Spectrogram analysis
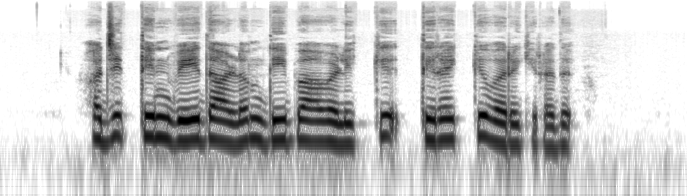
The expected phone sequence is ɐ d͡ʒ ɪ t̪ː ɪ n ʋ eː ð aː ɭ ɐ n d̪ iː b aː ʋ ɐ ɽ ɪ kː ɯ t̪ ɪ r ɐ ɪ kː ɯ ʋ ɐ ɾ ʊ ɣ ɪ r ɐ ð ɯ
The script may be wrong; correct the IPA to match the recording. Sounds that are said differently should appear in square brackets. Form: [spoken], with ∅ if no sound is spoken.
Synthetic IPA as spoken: ɐ d͡ʒ ɪ t̪ː ɪ n ʋ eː ð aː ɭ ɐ [m] d̪ iː b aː ʋ ɐ [ɭ] ɪ kː ɯ t̪ ɪ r ɐ ɪ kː ɯ ʋ ɐ ɾ [ɯ] ɣ ɪ r ɐ ð ɯ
